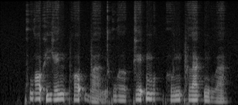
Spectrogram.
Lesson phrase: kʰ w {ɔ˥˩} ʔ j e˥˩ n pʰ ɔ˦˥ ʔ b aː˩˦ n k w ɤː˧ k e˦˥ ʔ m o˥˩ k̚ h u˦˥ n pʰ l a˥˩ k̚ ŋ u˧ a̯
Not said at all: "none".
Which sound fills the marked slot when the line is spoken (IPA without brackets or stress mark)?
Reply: ɔ˥˩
